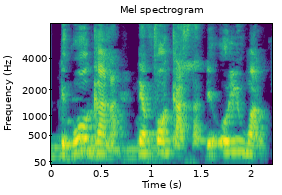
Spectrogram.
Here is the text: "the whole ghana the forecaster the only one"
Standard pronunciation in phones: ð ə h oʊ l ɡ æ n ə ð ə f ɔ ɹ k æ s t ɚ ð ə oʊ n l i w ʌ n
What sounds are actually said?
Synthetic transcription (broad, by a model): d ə h oʊ l ɡ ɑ n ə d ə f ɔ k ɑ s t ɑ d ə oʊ l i w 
